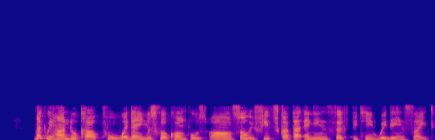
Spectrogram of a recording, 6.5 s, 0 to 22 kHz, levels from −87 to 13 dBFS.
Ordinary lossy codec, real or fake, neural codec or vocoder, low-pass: none; fake; codec, 24 kHz, 1 kbps, SNAC; 5.4 kHz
